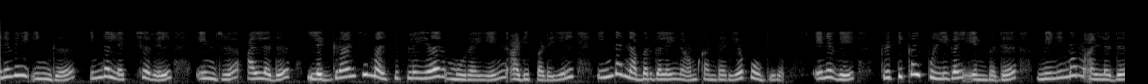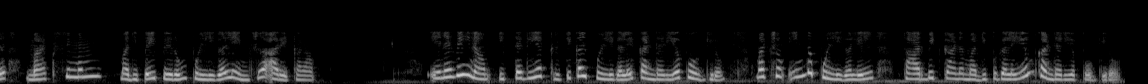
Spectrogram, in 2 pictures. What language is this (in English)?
Tamil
